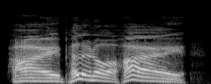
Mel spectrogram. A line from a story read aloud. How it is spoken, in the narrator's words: shouted Sir Grummor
